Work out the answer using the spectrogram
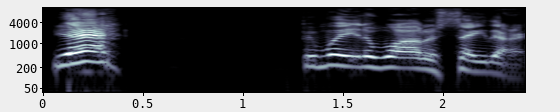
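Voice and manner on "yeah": loud mocking jibe at a rival fan; gloating taunt. Real, not acted. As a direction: rub it in, loud and cocky.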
